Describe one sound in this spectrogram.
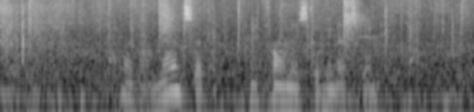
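A woman speaks briefly and casually into a close microphone.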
